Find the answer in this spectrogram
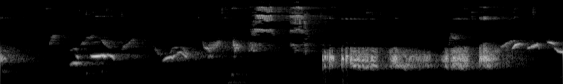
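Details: Bornean white-rumped shama for therapy of caged shamas: varied short whistles and slurs lead into a repeated rolling, rattling phrase, ending in high twitters.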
